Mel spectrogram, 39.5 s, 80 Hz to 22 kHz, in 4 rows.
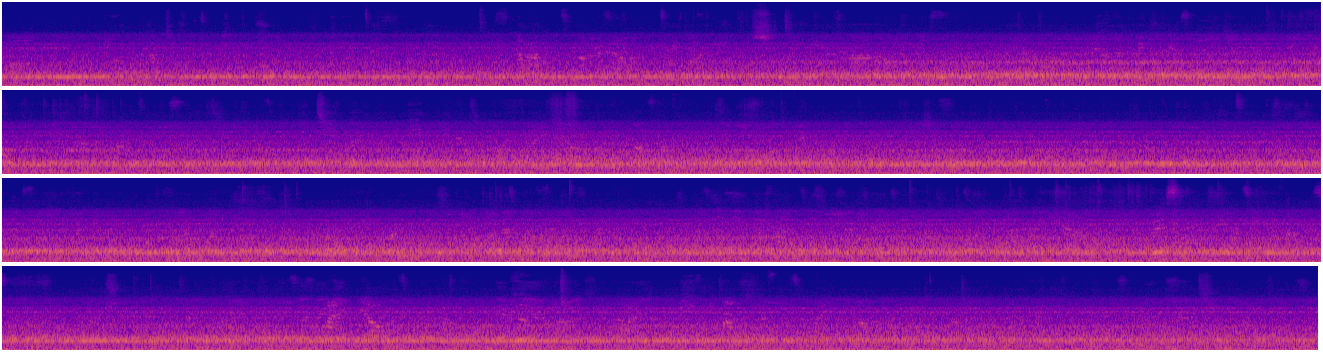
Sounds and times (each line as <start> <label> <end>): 0.0 MRT 39.5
